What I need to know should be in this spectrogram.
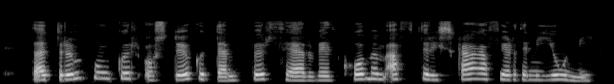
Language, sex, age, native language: Icelandic, female, 40-49, Icelandic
